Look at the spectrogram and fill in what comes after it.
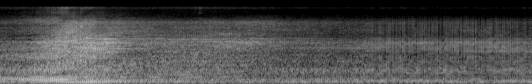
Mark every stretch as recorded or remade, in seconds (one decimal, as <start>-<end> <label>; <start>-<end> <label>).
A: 0.0-3.7 recorded; 3.7-5.3 remade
